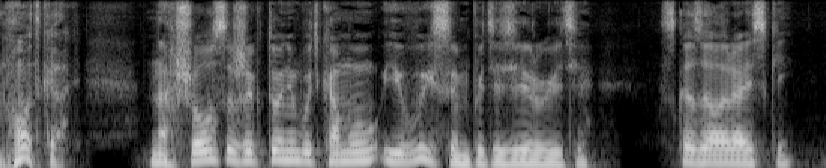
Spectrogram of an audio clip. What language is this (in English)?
Russian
